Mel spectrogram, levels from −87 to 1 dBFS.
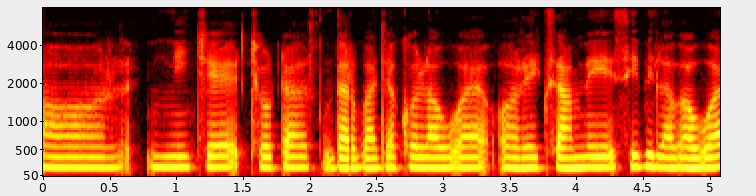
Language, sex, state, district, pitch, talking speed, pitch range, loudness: Hindi, female, Haryana, Charkhi Dadri, 185 Hz, 165 wpm, 180-190 Hz, -19 LUFS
